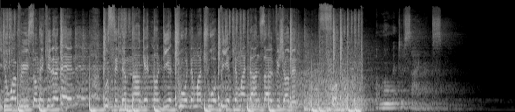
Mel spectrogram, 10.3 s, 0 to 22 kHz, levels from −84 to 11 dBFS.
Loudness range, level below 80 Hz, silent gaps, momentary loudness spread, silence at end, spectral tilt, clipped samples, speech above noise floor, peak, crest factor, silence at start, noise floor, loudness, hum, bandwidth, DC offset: 5 LU; -16 dBFS; none; 14 LU; 1.5 s; -5 dB/octave; under 0.1%; 63 dB; 0 dBFS; 10 dB; 0 s; -73 dBFS; -11 LUFS; none; 19 kHz; under 0.1%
